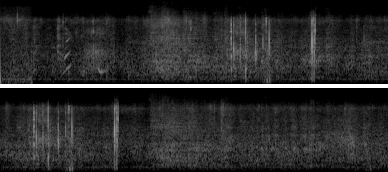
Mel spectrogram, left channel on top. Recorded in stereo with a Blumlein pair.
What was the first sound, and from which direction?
Tearing paper, 70° left.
